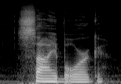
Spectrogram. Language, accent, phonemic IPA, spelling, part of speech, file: English, US, /ˈsaɪ.boɹɡ/, cyborg, noun / verb, En-us-cyborg.ogg
- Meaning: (noun) 1. A being which is part machine and part organic 2. A human, animal or other being with electronic or bionic prostheses; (verb) To convert (something) into a cyborg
